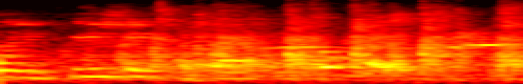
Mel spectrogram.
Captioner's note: applause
